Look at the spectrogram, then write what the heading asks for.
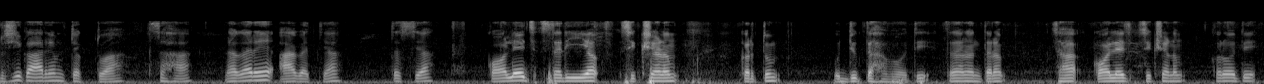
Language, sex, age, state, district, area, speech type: Sanskrit, male, 18-30, Karnataka, Bidar, rural, spontaneous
